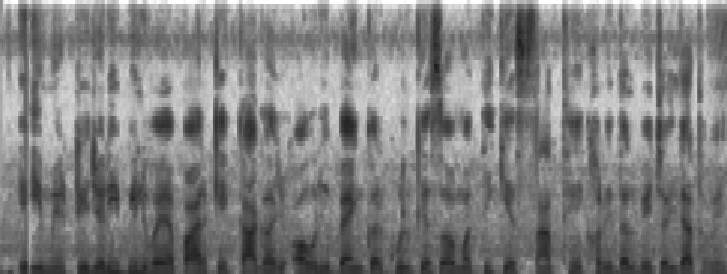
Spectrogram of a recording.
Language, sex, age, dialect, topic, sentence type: Bhojpuri, male, 18-24, Northern, banking, statement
